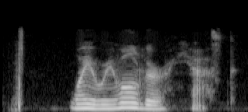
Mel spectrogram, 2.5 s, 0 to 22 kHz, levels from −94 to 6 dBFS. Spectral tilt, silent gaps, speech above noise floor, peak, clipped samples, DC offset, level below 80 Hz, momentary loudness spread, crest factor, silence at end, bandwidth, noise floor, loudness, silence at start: -9.5 dB/octave; none; 32 dB; -2 dBFS; under 0.1%; under 0.1%; -56 dBFS; 17 LU; 16 dB; 0.4 s; 7 kHz; -49 dBFS; -17 LUFS; 0.15 s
